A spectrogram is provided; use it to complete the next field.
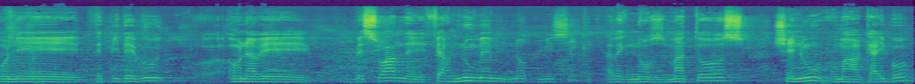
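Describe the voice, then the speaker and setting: A man at a very slow pace with long, frequent pauses, amid audible room echo and noticeable background noise. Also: medium pitch for a man, ordinary pitch variation. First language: Spanish (speaking French). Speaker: musician. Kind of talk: interview. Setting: festival press area, live radio.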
